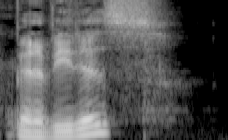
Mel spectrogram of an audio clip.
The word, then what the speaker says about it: Benavides: But anyways, the overall winner was Kevin Benavides. – I think it's how you pronounce and, it. – Yeah. Yep, it is how you pronounce it.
